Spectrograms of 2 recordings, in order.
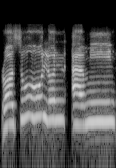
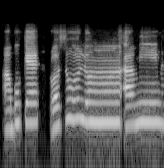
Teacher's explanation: Mesti dibaca dengan terang dan jelas tanpa dengung. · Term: izhar halki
